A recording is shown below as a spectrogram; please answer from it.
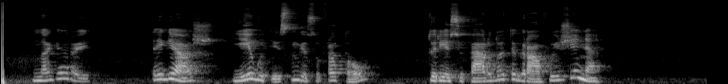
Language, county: Lithuanian, Tauragė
